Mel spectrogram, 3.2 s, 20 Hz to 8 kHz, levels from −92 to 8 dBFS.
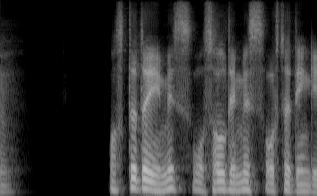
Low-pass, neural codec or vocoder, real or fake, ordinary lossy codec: none; codec, 16 kHz, about 1 kbps, DyCAST, with the encoder's durations; fake; none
